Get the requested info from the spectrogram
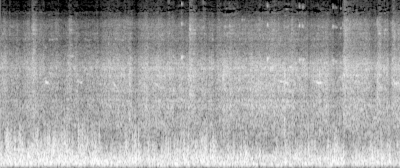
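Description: Passenger train coach running on the track, heard from its open door: a steady rumble of wheels on rail mixed with rushing air, with a few faint clacks.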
